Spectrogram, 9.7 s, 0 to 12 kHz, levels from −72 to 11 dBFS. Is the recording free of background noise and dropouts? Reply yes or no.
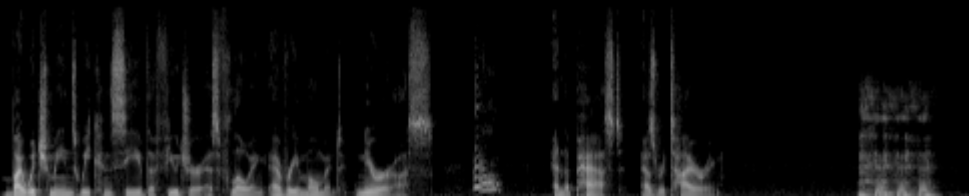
no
